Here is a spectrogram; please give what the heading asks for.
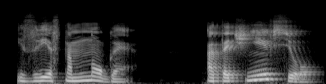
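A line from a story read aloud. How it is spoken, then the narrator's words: Insinuating whisper. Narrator (Russian): постепенно понижая голос, я говорила теперь вкрадчивым шепотом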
